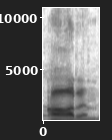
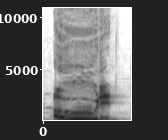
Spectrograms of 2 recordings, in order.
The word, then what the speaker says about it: Odin: It's Odin. No, it's Aden. No, Odin, because it's not an odd one. Odin. You gotta say it like you're 4, right?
